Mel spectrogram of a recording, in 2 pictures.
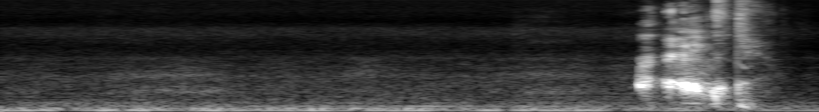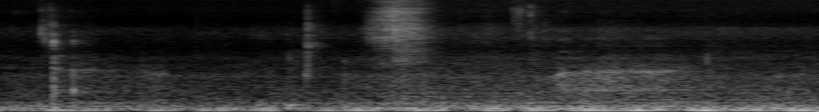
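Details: Single forceful sneeze after quiet breathing, followed by soft breaths and sniffs; the person had been wanting to sneeze badly.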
